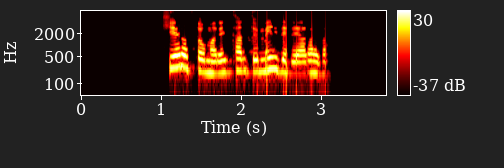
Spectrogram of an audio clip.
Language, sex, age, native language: Icelandic, female, 40-49, Icelandic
